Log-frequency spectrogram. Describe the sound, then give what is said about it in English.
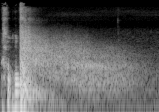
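A single loud shot from the Longhorn gun in a video game: a sharp blast followed by a long, slowly fading tail, with a brief voice just before it. “No actual gun animations, but you can shoot the gun and shit like that.”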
